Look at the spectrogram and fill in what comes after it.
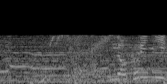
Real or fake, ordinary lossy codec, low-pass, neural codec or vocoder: real; AAC, 16 kbps; 7.2 kHz; none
